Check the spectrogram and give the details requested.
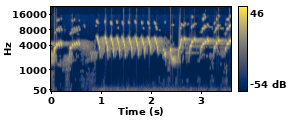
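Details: Champion white-rumped shama song from a training recording for songbirds. Two rising whistles open into a quick run of about a dozen repeated looping notes, then a lower slurred phrase and a string of clipped high whistles.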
